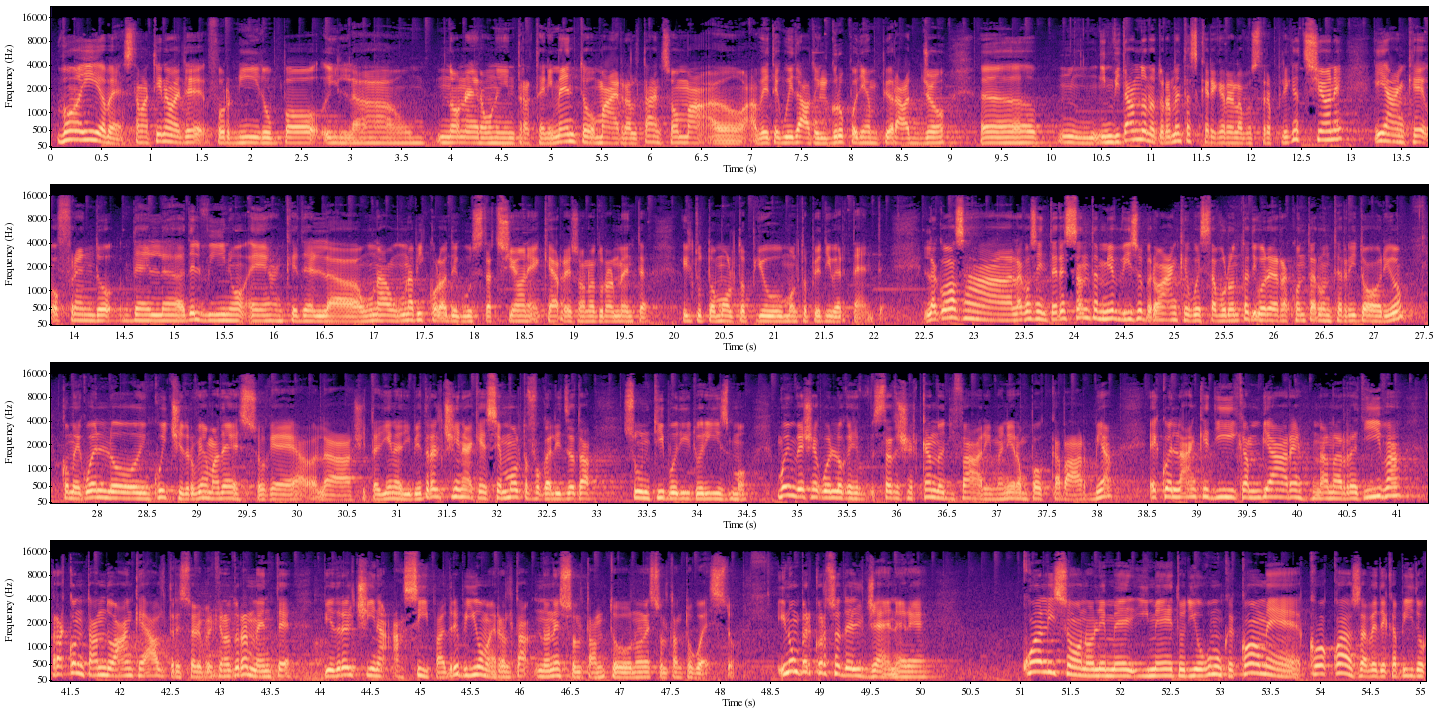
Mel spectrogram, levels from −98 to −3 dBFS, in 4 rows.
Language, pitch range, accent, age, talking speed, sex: Italian, 150-190 Hz, native, 30-49, 165 wpm, male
